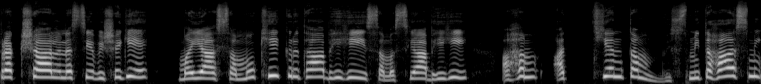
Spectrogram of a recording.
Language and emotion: Sanskrit, surprised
